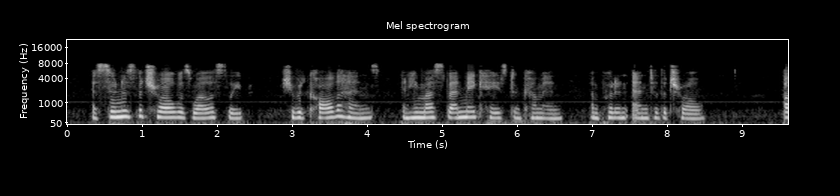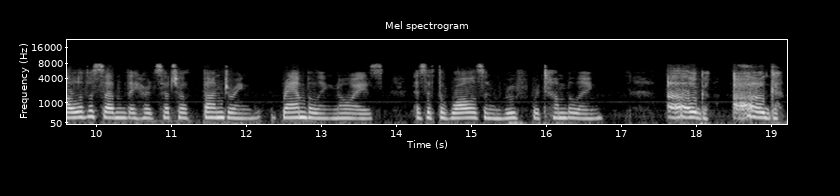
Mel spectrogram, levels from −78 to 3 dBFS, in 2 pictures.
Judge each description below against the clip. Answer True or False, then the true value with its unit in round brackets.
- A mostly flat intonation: True (2.0 semitones)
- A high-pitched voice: True (215 Hz)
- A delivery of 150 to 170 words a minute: True (160 wpm)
